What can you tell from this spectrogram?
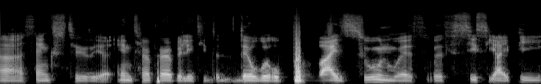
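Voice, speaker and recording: A man speaks at a very deep, low pitch in a dry, close sound with no echo. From Spain, Barcelona. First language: Spanish. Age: 20s. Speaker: crypto investor. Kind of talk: casual chat. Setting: audio chat room. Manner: halting.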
